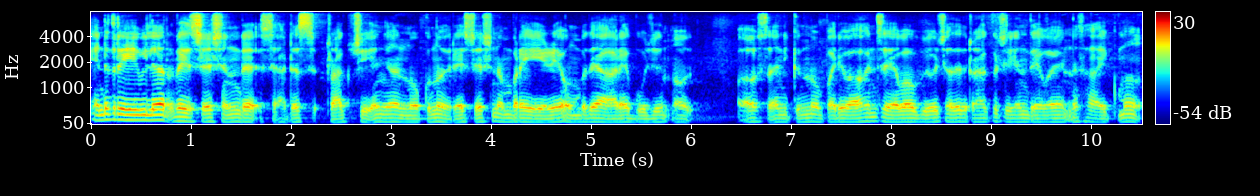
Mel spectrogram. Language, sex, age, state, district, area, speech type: Malayalam, male, 18-30, Kerala, Wayanad, rural, read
